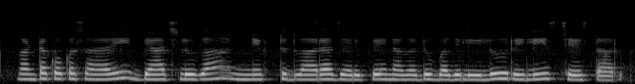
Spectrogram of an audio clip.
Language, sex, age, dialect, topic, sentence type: Telugu, female, 25-30, Telangana, banking, statement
